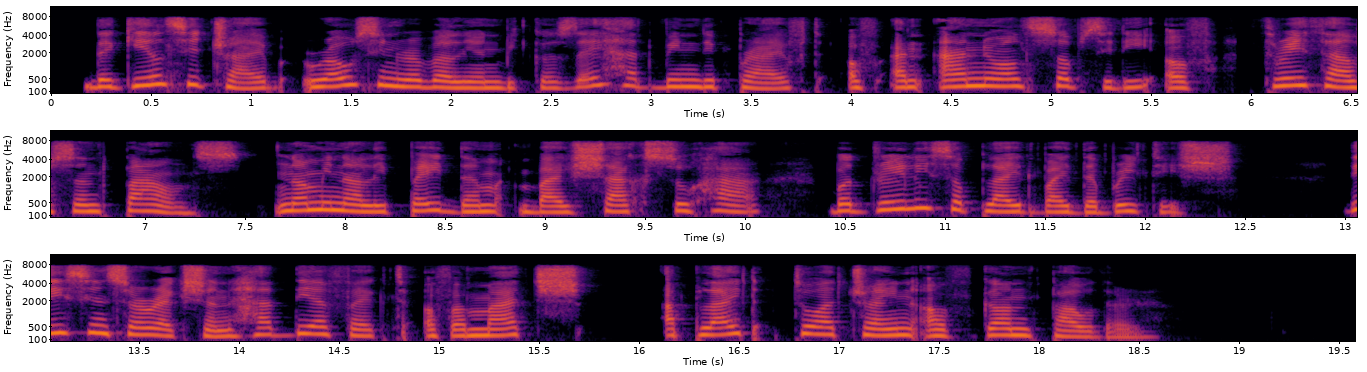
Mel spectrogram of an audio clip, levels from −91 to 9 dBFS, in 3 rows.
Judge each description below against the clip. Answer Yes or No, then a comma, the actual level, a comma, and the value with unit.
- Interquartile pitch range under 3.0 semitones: No, average, 3.4 semitones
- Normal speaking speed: No, slow, 130 wpm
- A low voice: No, high, 210 Hz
